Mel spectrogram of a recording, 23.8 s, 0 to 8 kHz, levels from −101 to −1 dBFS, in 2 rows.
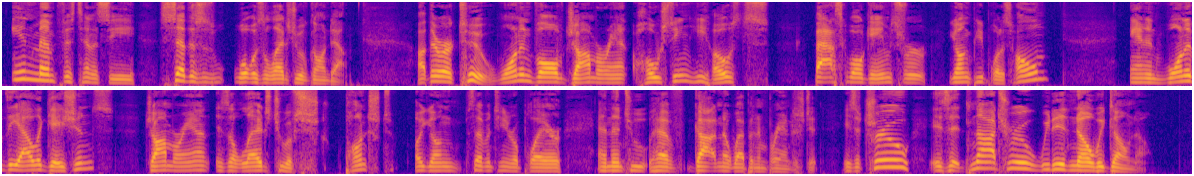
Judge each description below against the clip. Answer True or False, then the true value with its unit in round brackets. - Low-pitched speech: False (150 Hz)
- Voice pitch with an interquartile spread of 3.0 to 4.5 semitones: True (4.1 semitones)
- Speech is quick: False (185 wpm)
